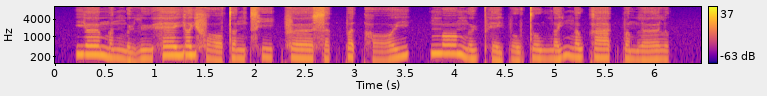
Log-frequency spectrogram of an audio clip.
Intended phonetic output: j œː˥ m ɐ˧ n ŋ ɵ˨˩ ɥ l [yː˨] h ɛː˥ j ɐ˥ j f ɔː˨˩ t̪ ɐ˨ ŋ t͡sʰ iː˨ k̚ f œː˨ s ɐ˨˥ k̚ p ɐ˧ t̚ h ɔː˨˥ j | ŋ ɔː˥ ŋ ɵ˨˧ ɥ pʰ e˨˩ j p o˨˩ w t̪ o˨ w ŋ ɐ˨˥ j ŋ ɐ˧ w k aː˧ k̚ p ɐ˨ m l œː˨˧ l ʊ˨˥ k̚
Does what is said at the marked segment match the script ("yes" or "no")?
yes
